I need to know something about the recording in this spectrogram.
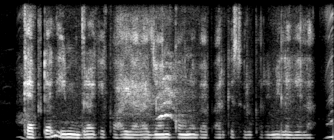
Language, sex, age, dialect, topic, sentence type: Bhojpuri, female, 18-24, Western, banking, statement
